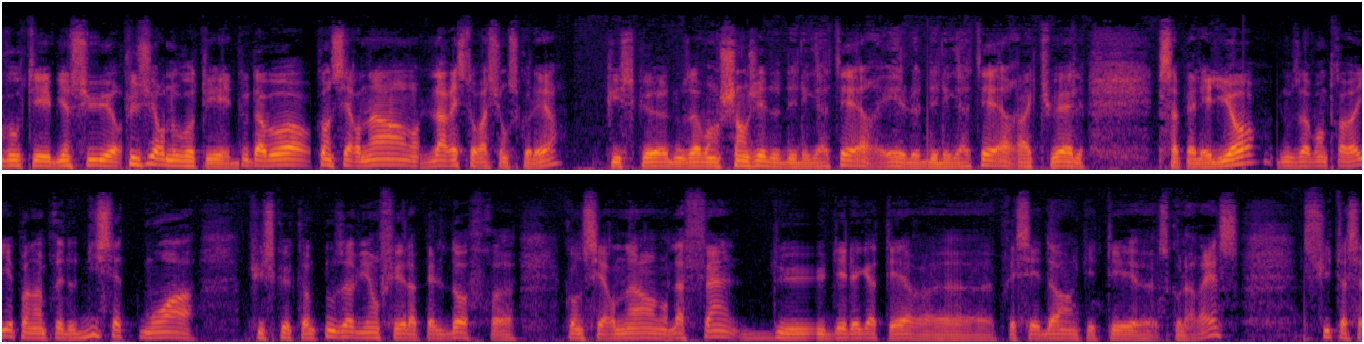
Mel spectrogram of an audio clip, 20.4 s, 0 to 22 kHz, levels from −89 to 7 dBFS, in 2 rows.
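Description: Right at the start, from 0.67 to 0.76 s, there's a short stall from a late packet: a packet missed its slot, the jitter buffer ran dry, and the receiver stretched the last bit of sound for about 62 ms before carrying on. Nothing is lost, but that sound hangs on too long with a faint buzzy dip.

From 6.47 to 7.01 s you get a jitter buffer speed-up. The buffer was holding more than its target, so the receiver clipped out tiny pitch-period slices, removing roughly 70 ms in total. The audio runs at about 110% speed with the pitch unchanged and sounds a bit rushed.

At 9.32 s the level of everything drops abruptly by about 6 dB and stays down to the end of the clip. That step is what you'd hear if one channel drops out, likely a stereo channel lost before the mono sum. Anything that was only in that channel vanishes with it.

Between 16.17 and 16.33 s there's a call audio freeze, likely from packets held up in transit emptying the jitter buffer. 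The last sound carries on as a fading buzz for about 140 ms rather than going silent, then picks up where it left off. That inserts a gap without losing anything.

The speed-up comes back from 18.31 to 18.71 s. Again roughly 70 ms gets trimmed out, this time pushing the audio to about 114% speed, so that stretch sounds noticeably hurried while the pitch stays put.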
